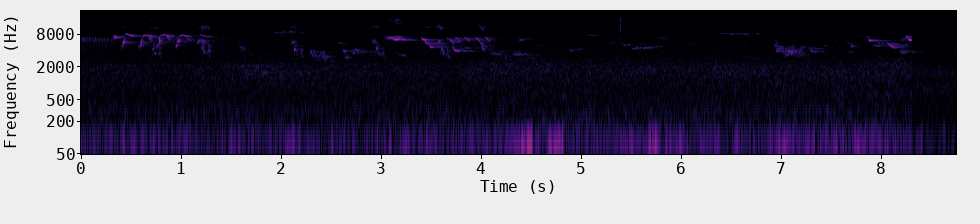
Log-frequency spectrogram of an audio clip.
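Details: Birds singing in a park: faint, thin high chirps and short descending twitters in scattered bursts, with a constant low rumble of traffic underneath.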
